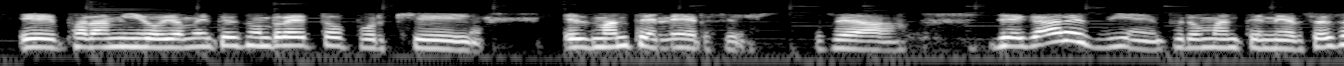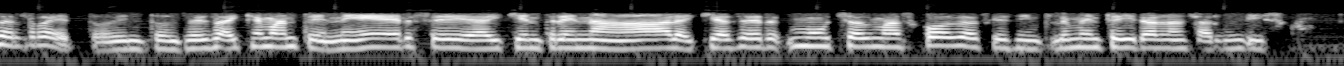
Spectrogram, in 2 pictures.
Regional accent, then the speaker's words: Medellín, Antioquia, Colombia; also born or lived in Quibdó; Yo nací en Quibdó, Chocó. Eh, yo tengo siete hermanos más. No soy hija única. Eh, pues mis papás se vinieron a pues acá a Medellín y desde entonces vivo en Medellín.

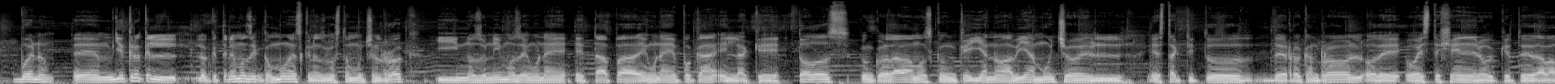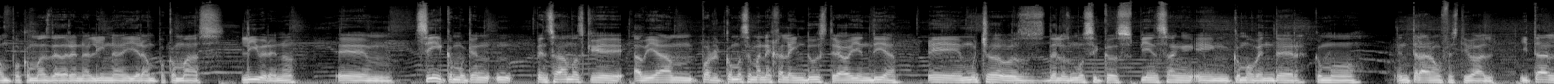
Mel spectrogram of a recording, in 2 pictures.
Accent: Quito, Pichincha, Ecuador; Nosotros somos una banda de Quito

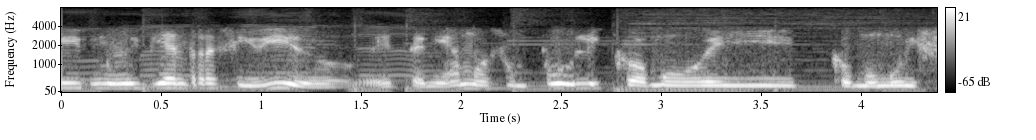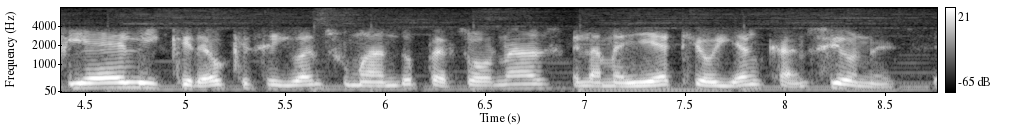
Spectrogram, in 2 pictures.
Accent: Medellín, Antioquia, Colombia; born there; Por lo menos los que nacimos en Medellín tenemos una historia con alguna canción de ….

